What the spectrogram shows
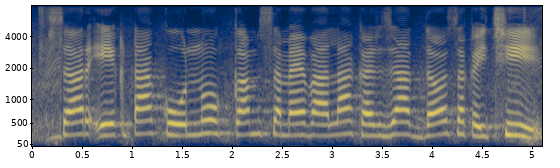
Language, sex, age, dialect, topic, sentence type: Maithili, female, 18-24, Southern/Standard, banking, question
